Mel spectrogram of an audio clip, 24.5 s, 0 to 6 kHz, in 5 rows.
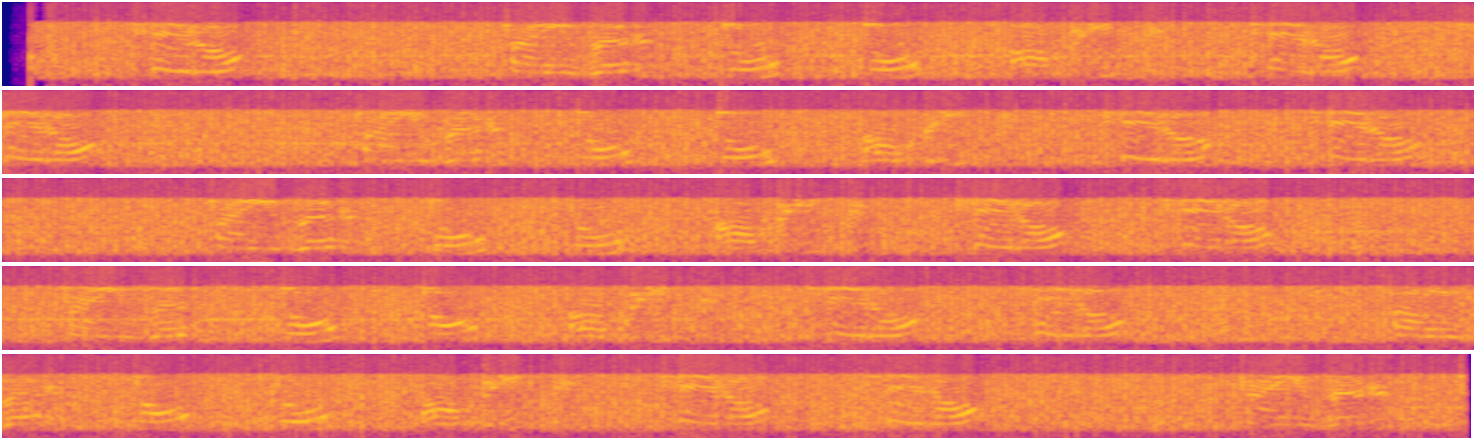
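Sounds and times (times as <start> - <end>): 
number station broadcast: 0.0 - 24.5.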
